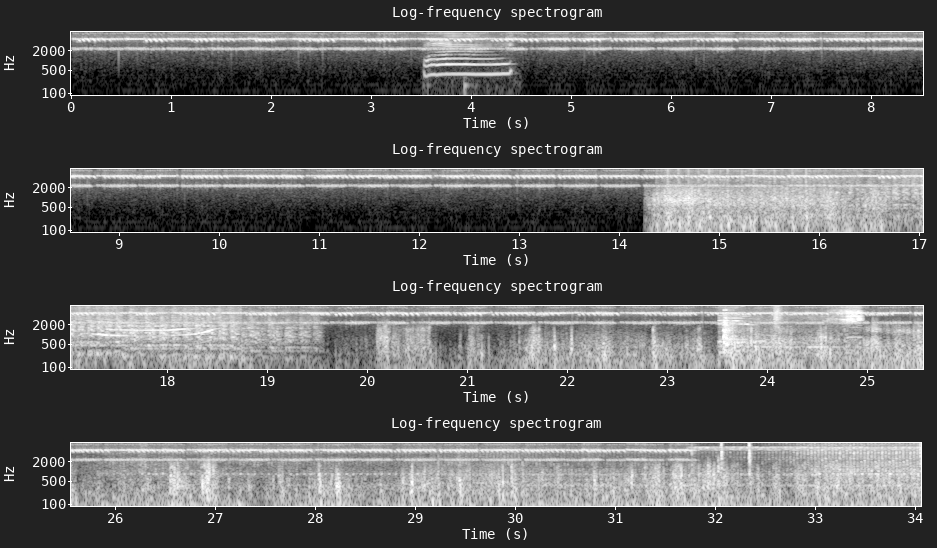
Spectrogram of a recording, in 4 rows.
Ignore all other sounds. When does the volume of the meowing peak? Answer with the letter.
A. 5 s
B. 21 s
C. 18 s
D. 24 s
D.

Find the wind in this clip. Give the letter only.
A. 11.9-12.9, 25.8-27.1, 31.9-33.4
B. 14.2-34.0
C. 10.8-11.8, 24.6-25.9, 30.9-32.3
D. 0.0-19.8
B.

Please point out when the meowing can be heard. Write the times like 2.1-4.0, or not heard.
3.5-4.5, 17.3-18.6, 23.5-24.9.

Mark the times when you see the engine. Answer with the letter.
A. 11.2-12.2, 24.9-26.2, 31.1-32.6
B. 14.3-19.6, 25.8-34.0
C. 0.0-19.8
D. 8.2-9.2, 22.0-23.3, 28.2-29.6
B.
